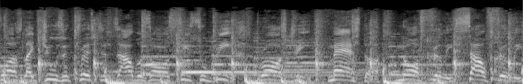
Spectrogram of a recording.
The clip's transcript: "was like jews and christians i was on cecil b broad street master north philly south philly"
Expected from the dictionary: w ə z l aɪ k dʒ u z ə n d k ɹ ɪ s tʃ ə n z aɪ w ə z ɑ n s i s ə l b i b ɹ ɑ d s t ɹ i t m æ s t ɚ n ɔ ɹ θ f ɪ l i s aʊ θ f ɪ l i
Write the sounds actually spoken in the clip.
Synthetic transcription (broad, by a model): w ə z l aɪ k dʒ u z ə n k ɹ ɪ s tʃ ə n z aɪ w ə z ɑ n s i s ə b i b ɹ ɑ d s t ɹ i t m æ s t ɚ n ɔ ɹ θ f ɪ l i s aʊ θ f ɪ l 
